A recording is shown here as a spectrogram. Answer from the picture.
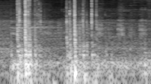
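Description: Several sharp clicks and clunks from the controls on a pickup truck's steering column, in two clusters about a third of a second and a second in, over the low, steady sound of the truck's engine.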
